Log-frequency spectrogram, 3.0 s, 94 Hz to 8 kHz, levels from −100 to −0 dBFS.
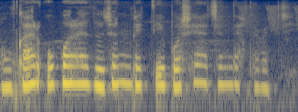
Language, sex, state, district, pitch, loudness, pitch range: Bengali, female, Assam, Hailakandi, 275 Hz, -19 LUFS, 260-290 Hz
